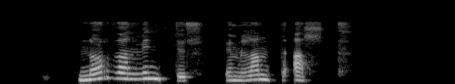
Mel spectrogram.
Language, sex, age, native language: Icelandic, female, 40-49, Icelandic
